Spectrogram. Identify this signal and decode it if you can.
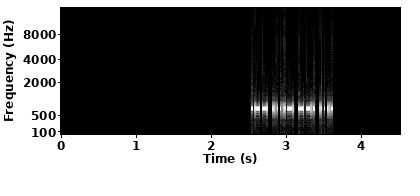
Morse code, heard as a keyed tone, about 53 wpm, 700 Hz. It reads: W4GH
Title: USA Call Signs - 4 Characters - Repeated 3x - 50wpm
